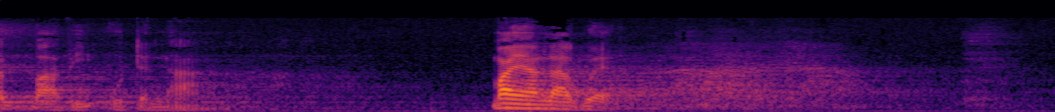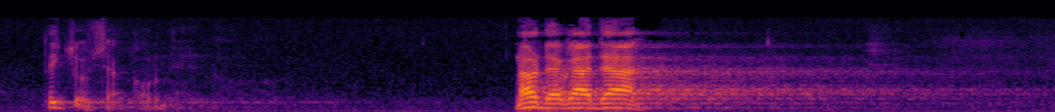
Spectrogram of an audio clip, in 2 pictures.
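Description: A middle-aged man speaks through a microphone in short, emphatic bursts, with a lingering echo.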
